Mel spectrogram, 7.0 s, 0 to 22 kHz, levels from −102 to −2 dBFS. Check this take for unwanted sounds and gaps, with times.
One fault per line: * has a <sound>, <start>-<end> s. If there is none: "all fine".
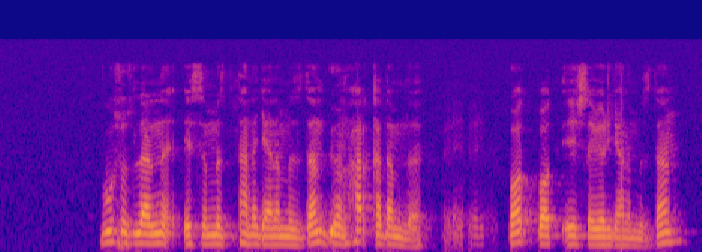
* has a laugh, 4.4-4.9 s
